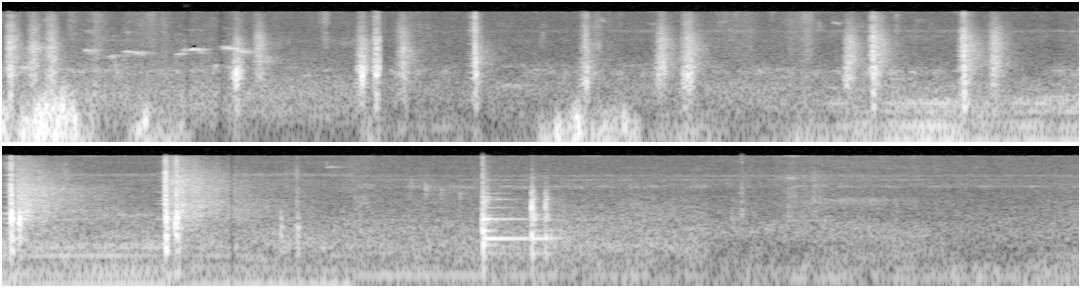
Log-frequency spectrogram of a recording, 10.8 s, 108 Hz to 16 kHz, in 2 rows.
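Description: A hammer striking a wooden block set on top of a wooden fence post: about a dozen irregular blows, the loudest in the middle, the last one about 8 seconds in.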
